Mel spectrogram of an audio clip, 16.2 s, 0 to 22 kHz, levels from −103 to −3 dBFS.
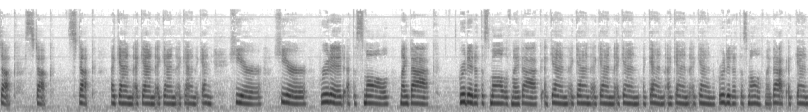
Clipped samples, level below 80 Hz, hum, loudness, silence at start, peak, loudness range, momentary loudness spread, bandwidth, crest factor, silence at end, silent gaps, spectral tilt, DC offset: under 0.1%; -68 dBFS; none; -32 LUFS; 0 s; -14 dBFS; 3 LU; 9 LU; 16 kHz; 18 dB; 0 s; none; -6 dB/octave; under 0.1%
